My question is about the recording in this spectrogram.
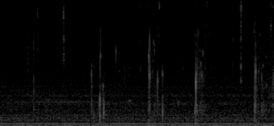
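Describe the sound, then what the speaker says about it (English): Someone takes a drink of water near the microphone, with soft wet swallowing, sloshing and small clicks of the mouth over a low steady hum. "after I take this drink of water"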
